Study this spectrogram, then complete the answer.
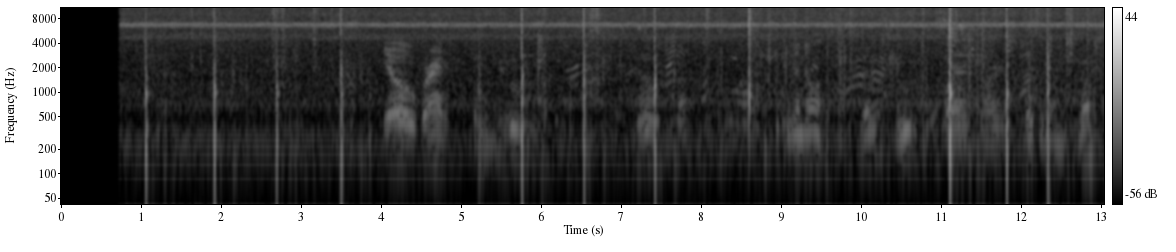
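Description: A basketball bounces on asphalt.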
